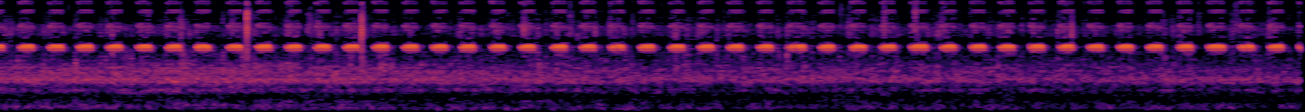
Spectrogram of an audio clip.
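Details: A cricket calling for love through the night toward dawn. Evenly paced, shrill chirps follow one another about twice a second for the whole stretch, with faint ticks and a low hum beneath.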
